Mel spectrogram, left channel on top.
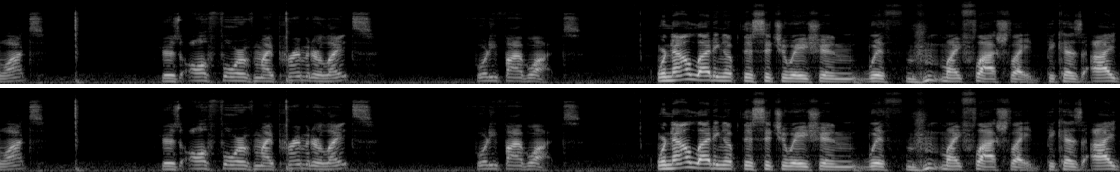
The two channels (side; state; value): both; identical; correlation 1.00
